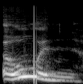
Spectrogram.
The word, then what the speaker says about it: Owen: Hund zu rufen der Owen heißt also oh we en Owen englisch ausgesprochen Katastrophe und alle Hunde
